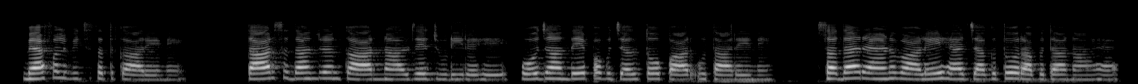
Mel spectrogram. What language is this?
Punjabi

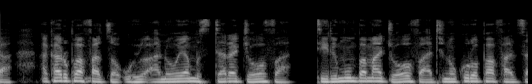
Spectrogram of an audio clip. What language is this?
Shona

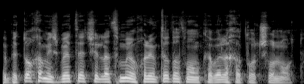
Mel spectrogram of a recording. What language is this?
Hebrew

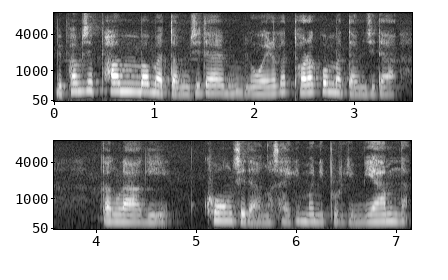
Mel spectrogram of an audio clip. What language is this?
Manipuri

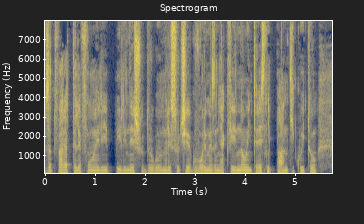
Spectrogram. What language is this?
Bulgarian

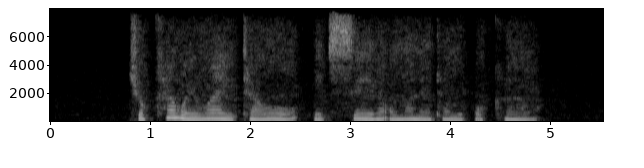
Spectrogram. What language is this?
Ganda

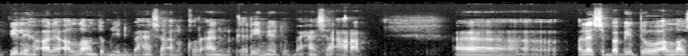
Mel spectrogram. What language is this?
Malay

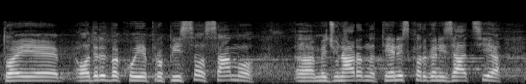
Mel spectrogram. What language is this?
Serbian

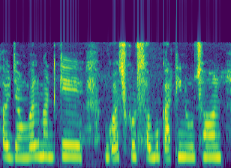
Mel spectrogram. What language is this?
Odia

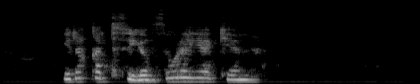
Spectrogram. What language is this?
Kabyle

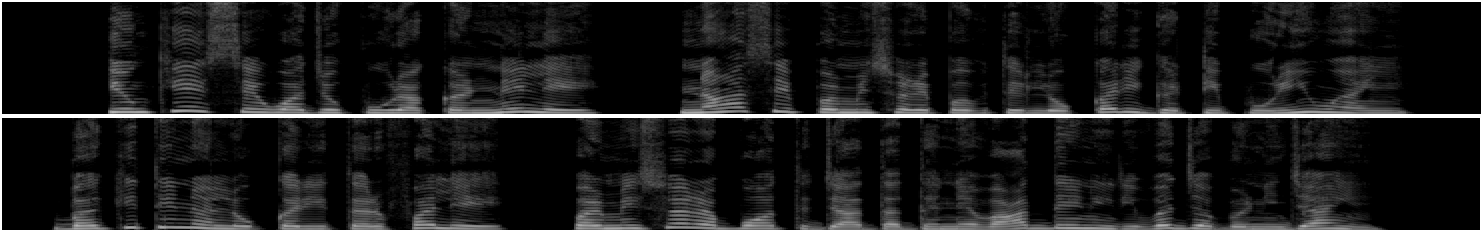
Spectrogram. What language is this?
Mandeali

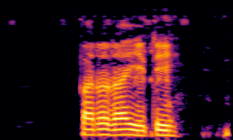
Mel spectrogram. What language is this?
Goaria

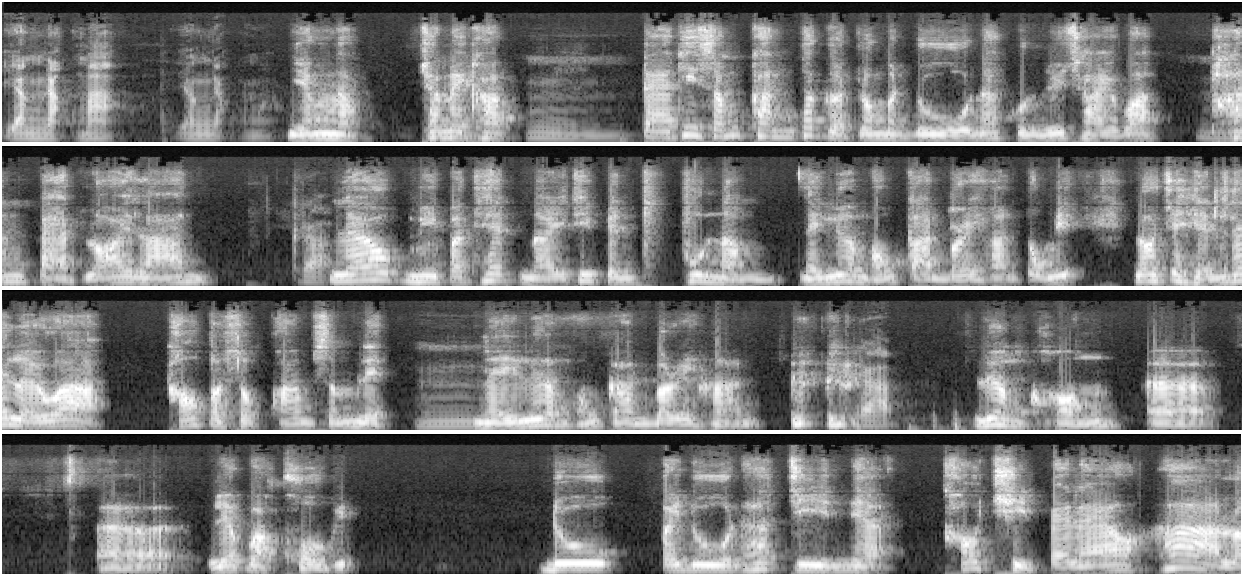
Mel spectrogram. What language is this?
Thai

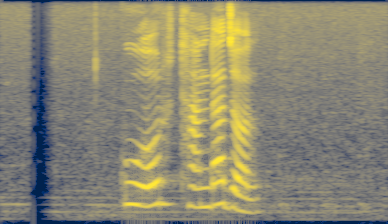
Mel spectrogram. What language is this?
Bangla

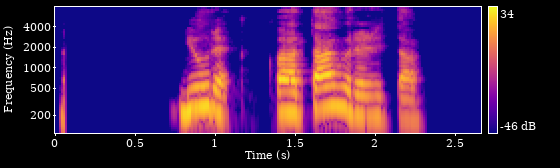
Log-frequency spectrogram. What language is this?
Icelandic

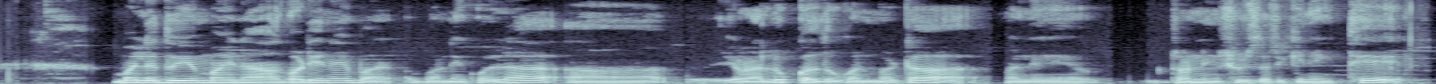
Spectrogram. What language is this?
Nepali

